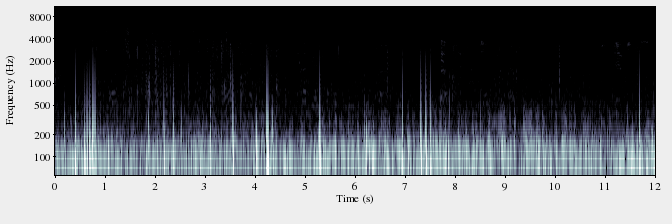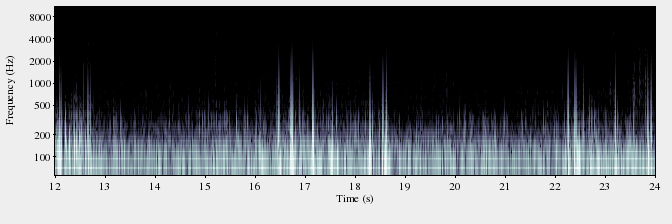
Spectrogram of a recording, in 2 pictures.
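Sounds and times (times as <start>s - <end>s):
tyres rumbling on gravel: 0.8s - 24.0s
stones knocking under wheels: 1.3s - 4.6s.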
